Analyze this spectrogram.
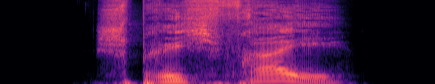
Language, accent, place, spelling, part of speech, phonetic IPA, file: German, Germany, Berlin, sprich frei, verb, [ˌʃpʁɪç ˈfʁaɪ̯], De-sprich frei.ogg
- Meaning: singular imperative of freisprechen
